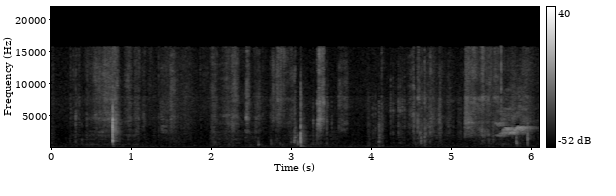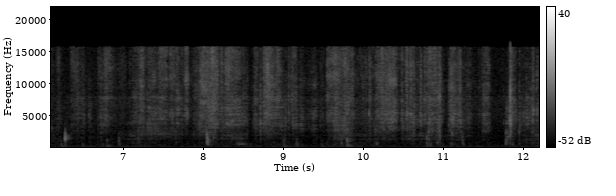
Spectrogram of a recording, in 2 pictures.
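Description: Quiet room with a few faint, sharp taps and clicks, the loudest two under a second in and about three seconds in, and one short high squeak about six seconds in.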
